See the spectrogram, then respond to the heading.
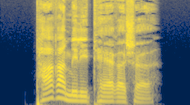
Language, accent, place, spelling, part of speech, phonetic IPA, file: German, Germany, Berlin, paramilitärische, adjective, [ˈpaːʁamiliˌtɛːʁɪʃə], De-paramilitärische.ogg
- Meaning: inflection of paramilitärisch: 1. strong/mixed nominative/accusative feminine singular 2. strong nominative/accusative plural 3. weak nominative all-gender singular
